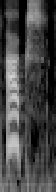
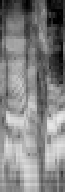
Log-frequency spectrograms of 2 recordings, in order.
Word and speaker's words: UGG: Las botas estas que se llaman Axe, que se escribe UGG, porque sí, hay quien las llama Axe.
